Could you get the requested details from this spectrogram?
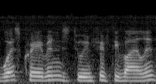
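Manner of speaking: ordinary talk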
